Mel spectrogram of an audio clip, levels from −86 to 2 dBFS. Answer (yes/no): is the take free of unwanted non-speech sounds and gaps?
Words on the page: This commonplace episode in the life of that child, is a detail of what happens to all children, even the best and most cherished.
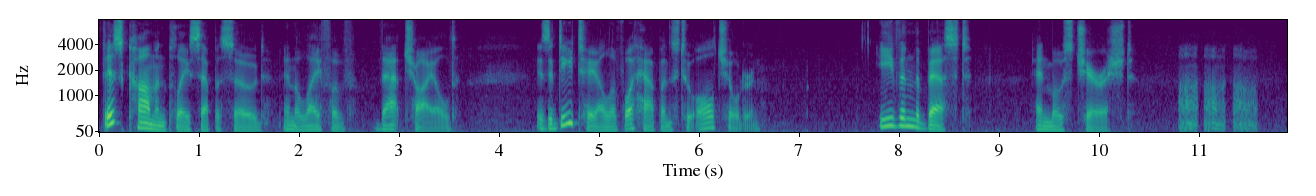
no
